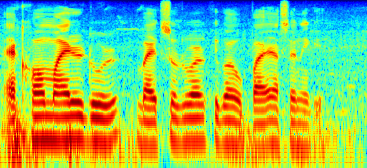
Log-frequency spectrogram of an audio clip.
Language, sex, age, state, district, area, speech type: Assamese, male, 18-30, Assam, Lakhimpur, rural, read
